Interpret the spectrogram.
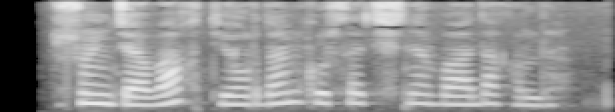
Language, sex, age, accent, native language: Uzbek, female, 18-24, Navoiy, Uzbek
